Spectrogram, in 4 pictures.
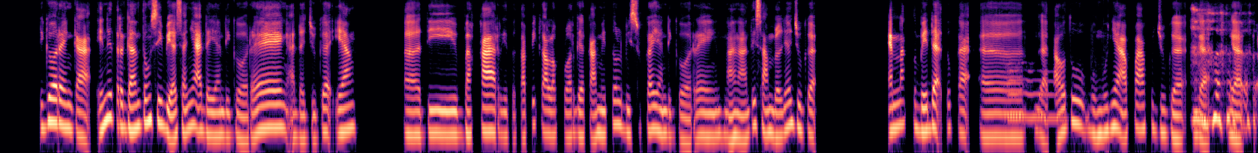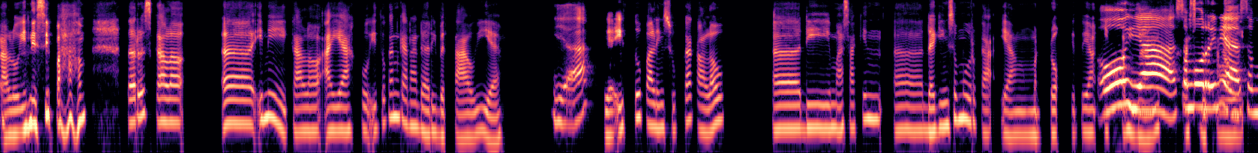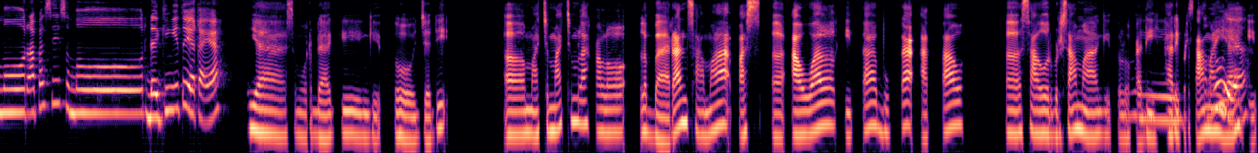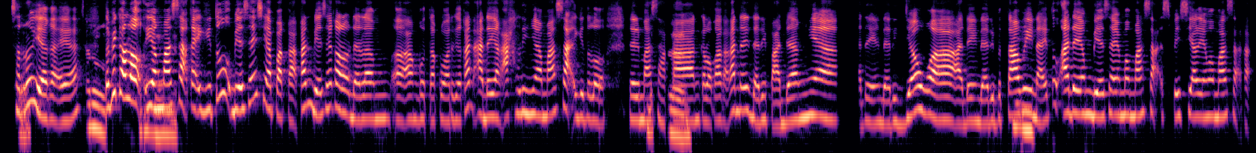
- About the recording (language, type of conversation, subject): Indonesian, podcast, Bagaimana makanan tradisional di keluarga kamu bisa menjadi bagian dari identitasmu?
- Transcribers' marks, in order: laughing while speaking: "ini sih paham"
